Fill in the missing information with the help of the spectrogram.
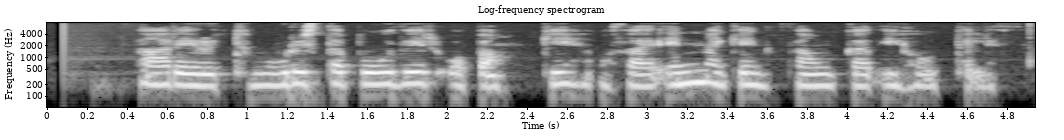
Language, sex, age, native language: Icelandic, female, 40-49, Icelandic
